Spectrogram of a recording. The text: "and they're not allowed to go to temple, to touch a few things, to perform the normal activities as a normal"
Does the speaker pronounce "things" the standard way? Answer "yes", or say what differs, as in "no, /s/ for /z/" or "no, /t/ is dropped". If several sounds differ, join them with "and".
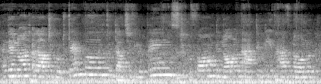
no, /t/ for /θ/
